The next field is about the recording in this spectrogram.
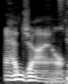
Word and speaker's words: agile: My word for the day is agile, as some people pronounce it, agile.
